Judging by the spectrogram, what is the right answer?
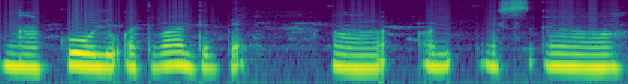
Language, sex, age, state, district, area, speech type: Kannada, female, 30-45, Karnataka, Davanagere, rural, spontaneous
